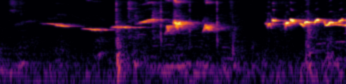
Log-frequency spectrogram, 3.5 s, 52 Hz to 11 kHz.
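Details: White-rumped shama, a 21-year-old cage bird, giving clear slurred whistles followed by a scratchy jumble and a loud high chattering burst.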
